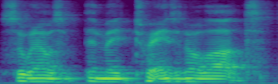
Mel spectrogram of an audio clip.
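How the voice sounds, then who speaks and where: A man's voice: fairly low pitch, level tone, fast talker, darkish tone. A man in his thirties with a Hebridean Scottish accent, giving a casual, rambling review to camera in an informal, explanatory way. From Isle of Lewis, Outer Hebrides, Scotland. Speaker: whisky reviewer.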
